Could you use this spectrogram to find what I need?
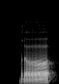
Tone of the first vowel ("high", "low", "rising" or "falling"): rising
